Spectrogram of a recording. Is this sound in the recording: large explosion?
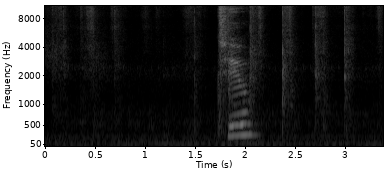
no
